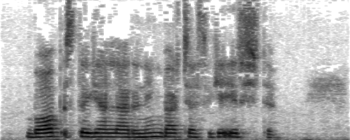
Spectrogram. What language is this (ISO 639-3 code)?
uzb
